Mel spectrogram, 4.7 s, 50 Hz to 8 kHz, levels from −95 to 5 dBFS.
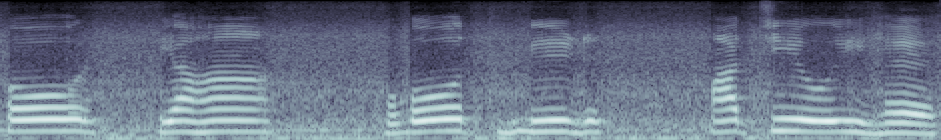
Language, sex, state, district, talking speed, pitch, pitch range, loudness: Hindi, female, Haryana, Rohtak, 90 wpm, 235 Hz, 230-240 Hz, -12 LUFS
